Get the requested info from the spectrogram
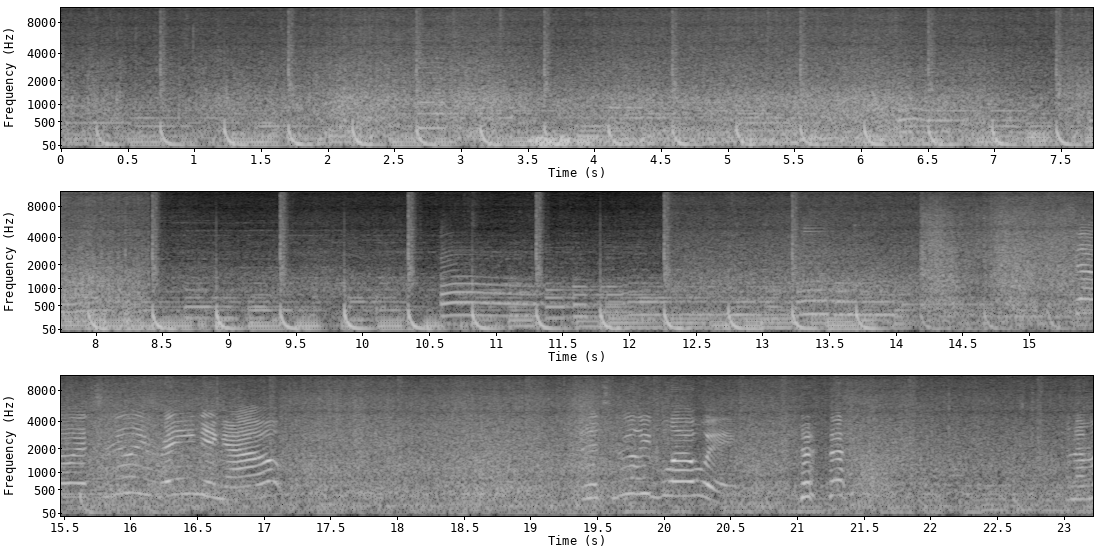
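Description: Heavy tropical rain hissing steadily on the sea and the boat, under background music. The rain noise thins out briefly around the middle, and a voice with rising and falling pitch comes in during the second half.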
